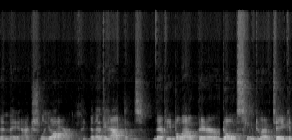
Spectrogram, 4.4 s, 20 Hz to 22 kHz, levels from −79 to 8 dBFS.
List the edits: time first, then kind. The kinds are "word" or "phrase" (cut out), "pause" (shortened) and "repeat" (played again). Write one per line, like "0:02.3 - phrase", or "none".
0:01.5 - word
0:02.4 - word
0:03.3 - word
